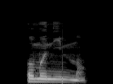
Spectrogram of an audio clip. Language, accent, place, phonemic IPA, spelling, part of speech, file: French, France, Lyon, /ɔ.mɔ.nim.mɑ̃/, homonymement, adverb, LL-Q150 (fra)-homonymement.wav
- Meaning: homonymously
